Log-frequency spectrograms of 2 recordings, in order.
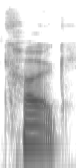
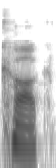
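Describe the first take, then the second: First: The vowel is a long 'oh' sound. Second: The vowel is a short 'o' sound. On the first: "I thought it was pronounced Coke" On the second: "not cock"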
